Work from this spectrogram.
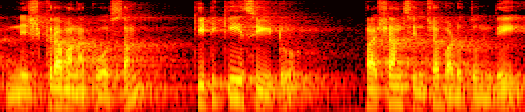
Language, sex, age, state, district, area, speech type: Telugu, male, 45-60, Andhra Pradesh, Nellore, urban, read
